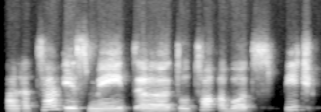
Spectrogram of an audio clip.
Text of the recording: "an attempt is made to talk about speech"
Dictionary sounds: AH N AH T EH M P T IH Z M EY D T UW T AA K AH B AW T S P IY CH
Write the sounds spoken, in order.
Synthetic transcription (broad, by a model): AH N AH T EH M T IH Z M EY D T UW T AA K AH B AW T S P IY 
